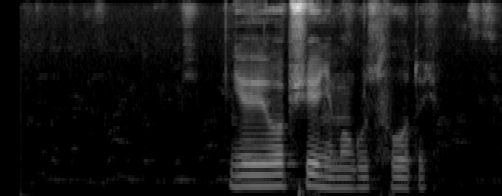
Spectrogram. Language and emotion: Russian, sad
